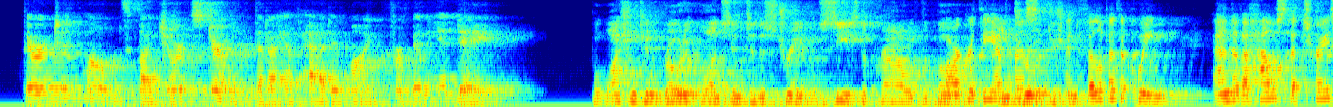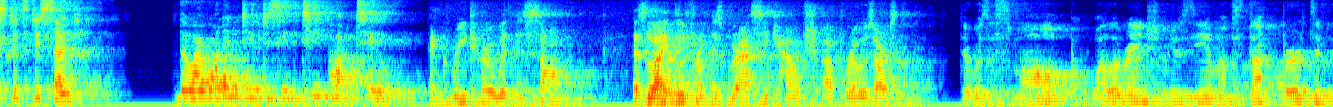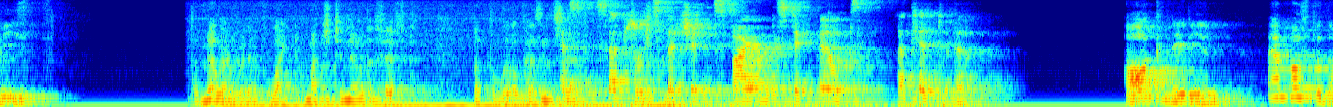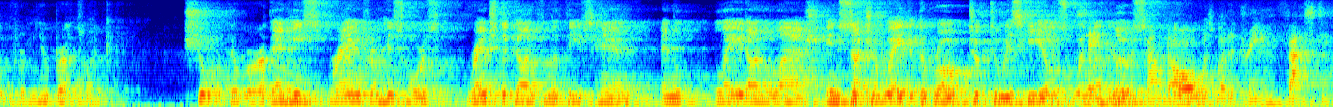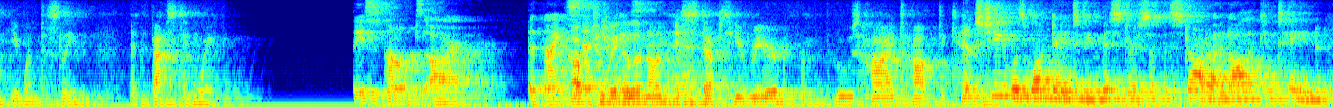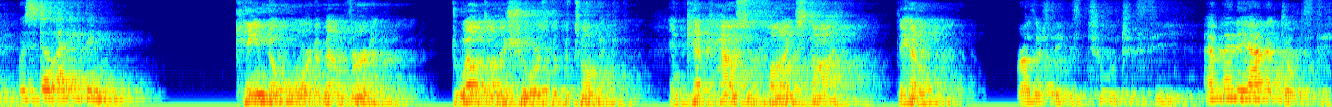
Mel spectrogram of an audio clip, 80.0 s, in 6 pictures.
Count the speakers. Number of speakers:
7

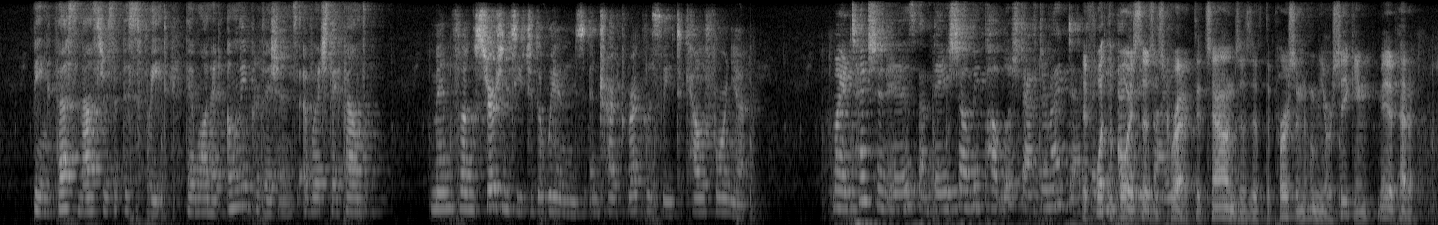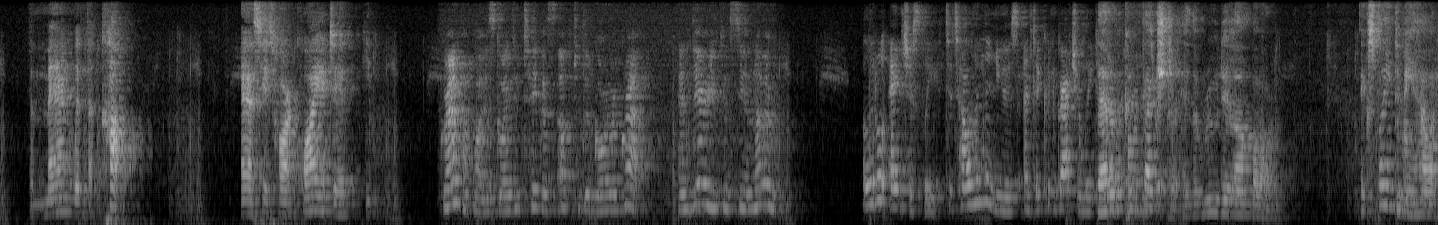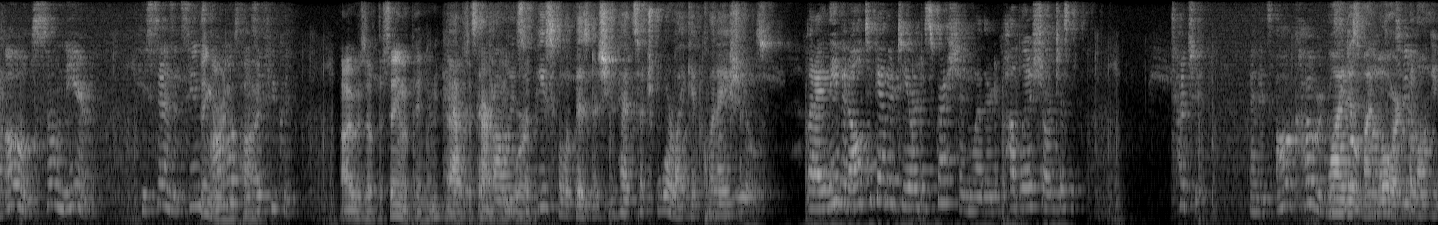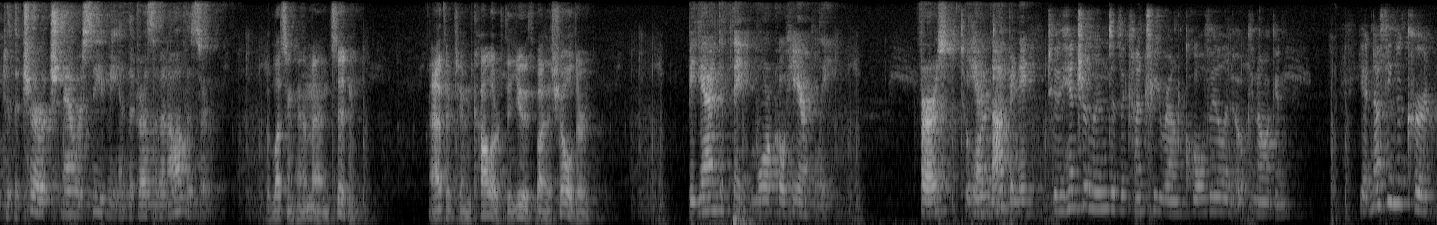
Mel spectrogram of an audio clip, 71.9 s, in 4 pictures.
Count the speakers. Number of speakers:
8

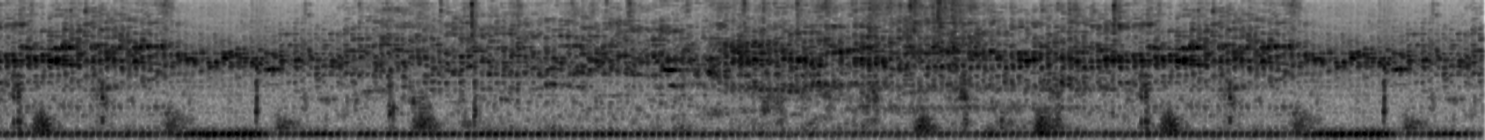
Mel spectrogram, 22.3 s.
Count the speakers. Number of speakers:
0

